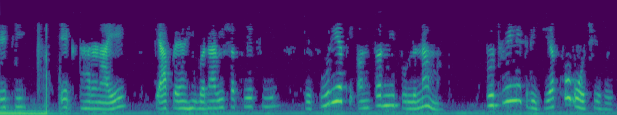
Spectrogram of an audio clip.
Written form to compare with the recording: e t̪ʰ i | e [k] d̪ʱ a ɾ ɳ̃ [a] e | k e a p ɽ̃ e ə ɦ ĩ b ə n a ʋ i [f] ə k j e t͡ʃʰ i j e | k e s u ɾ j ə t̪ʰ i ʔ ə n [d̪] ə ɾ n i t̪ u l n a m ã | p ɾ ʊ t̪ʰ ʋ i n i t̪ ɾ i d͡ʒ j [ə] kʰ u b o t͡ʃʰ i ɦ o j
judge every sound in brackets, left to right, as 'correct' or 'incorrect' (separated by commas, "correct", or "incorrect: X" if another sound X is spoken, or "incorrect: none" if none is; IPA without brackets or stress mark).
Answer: correct, correct, incorrect: ʃ, incorrect: t̪, incorrect: a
